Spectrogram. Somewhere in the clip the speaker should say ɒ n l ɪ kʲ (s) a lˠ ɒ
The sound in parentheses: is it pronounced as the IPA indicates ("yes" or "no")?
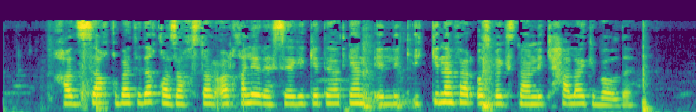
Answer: no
